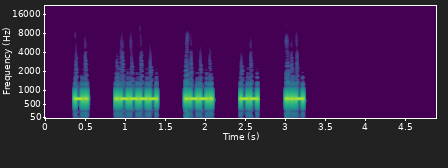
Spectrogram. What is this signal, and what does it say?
Morse code, heard as a keyed tone, about 40 wpm, spaced as for 19 wpm, 700 Hz. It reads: N1PMU
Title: USA Call Signs - 5 Characters - 4x Character Spacing - 40wpm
